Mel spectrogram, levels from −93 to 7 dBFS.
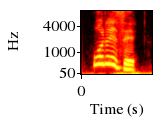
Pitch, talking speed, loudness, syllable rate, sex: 300 Hz, 255 wpm, -14 LUFS, 8.1 syllables/s, female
